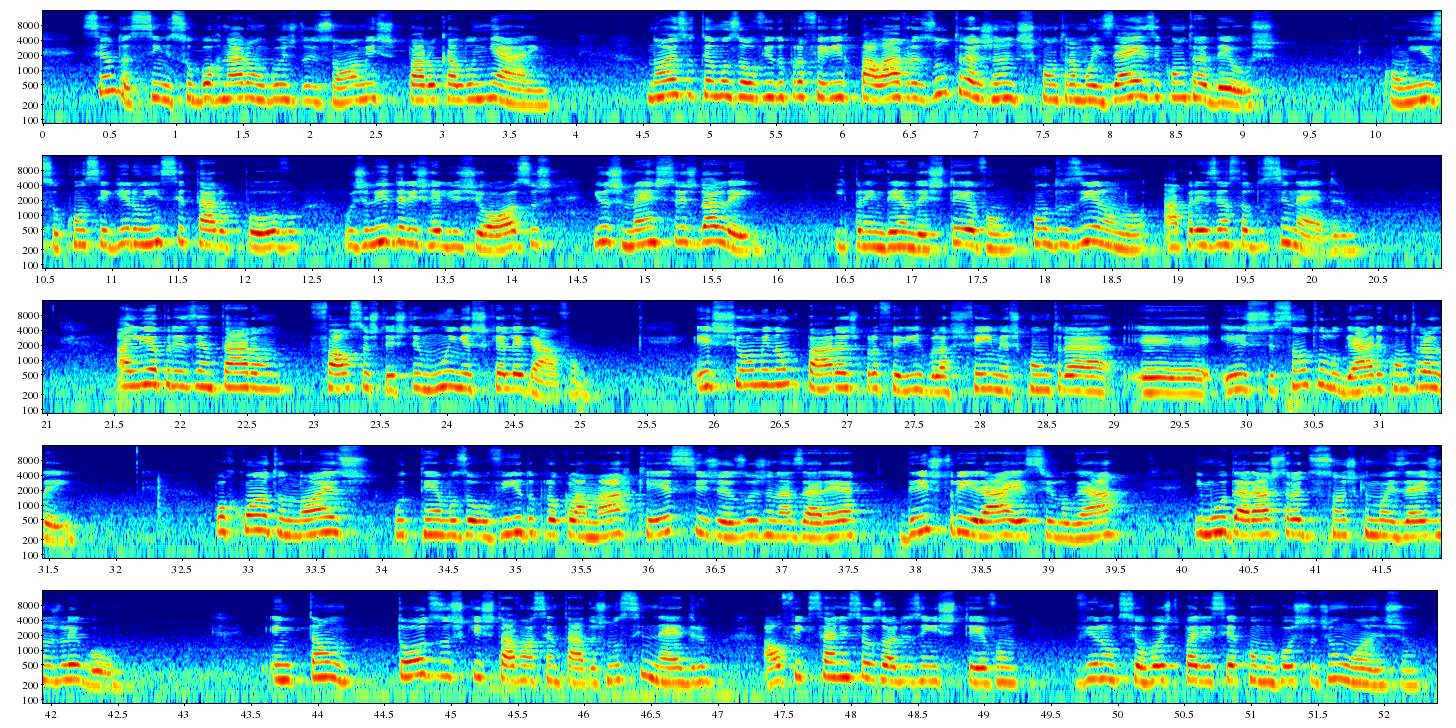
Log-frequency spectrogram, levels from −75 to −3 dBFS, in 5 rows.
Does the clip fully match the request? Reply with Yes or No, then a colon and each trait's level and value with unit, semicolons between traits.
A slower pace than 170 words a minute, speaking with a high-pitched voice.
Yes: average, 130 wpm; very high, 255 Hz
